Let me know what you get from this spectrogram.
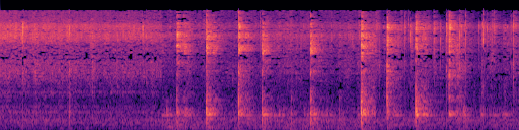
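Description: Dried anchovies sizzling in hot oil in a wok with a steady hiss; from about two seconds in, a steel ladle stirs them, scraping and knocking against the wok about twice a second.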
